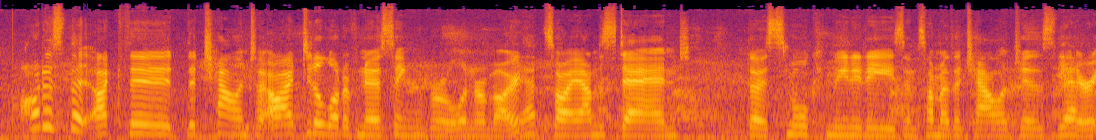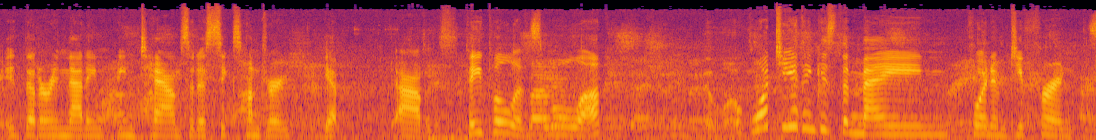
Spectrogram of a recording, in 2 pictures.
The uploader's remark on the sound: recorded at Victorian Healthcare Week 2023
